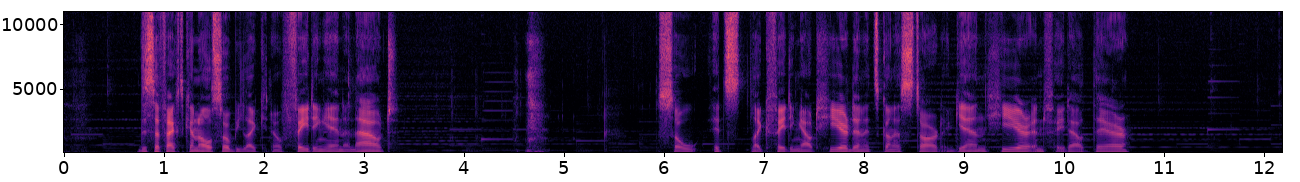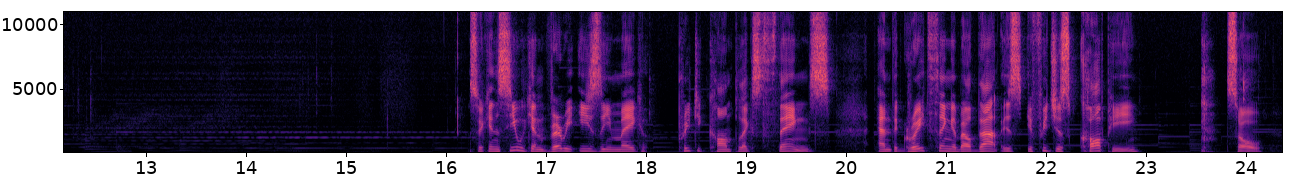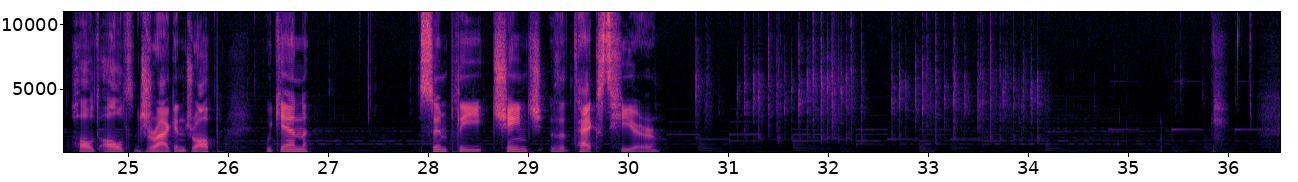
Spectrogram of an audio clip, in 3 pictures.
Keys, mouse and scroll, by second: 0.2 click, 2.0 click, 2.7 click, 3.0 space, 3.8 space, 5.3 click, 6.5 click, 7.4 click, 9.3 click, 9.9 click, 11.0 click, 12.1 click, 12.5 space, 18.0 space, 19.2 click, 19.9 click, 20.4 click, 21.1 ctrl+scroll down 2, 21.5 ctrl+click, 22.6-25.3 ctrl+drag, 25.6 alt+click, 26.3 alt+click, 26.6 alt+click, 27.9 click, 28.6 click, 29.4 click, 30.5-34.7 typing, 35.6 click, 36.2 click.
